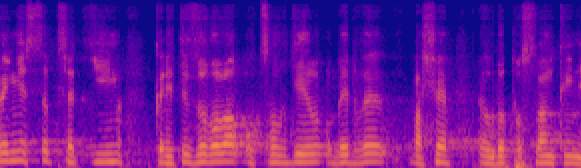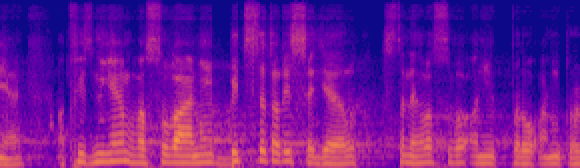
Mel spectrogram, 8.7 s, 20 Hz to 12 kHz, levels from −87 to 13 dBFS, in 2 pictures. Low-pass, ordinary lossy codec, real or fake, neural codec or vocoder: 10.8 kHz; Opus, 24 kbps; fake; codec, 32 kHz, 1.9 kbps, SNAC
